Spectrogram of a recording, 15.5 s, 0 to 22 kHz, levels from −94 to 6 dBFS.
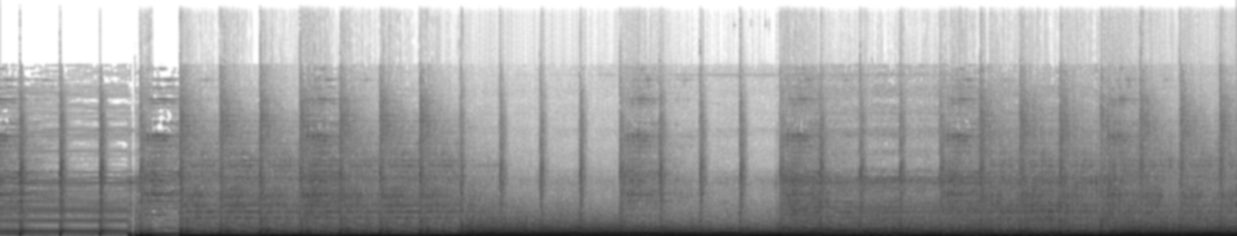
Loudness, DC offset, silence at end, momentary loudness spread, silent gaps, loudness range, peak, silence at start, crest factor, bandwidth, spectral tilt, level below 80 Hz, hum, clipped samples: -5 LUFS; under 0.1%; 0 s; 6 LU; none; 2 LU; 0 dBFS; 0 s; 4 dB; 14 kHz; -6.5 dB/octave; -10 dBFS; none; 10%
